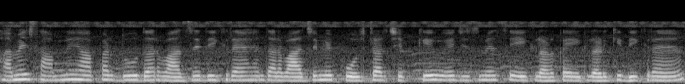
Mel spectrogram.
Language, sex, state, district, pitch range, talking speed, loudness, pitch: Hindi, female, Chhattisgarh, Bilaspur, 185-205 Hz, 210 wpm, -15 LUFS, 200 Hz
